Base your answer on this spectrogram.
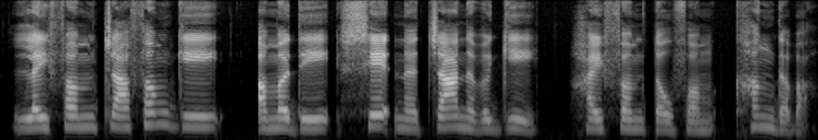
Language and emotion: Manipuri, neutral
